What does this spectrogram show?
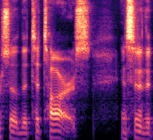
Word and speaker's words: Tatar: the R so the tatars instead of the tartars right so the Tatar means that they're using the more Persian the Persians don't pronounce the r they used an apostrophe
